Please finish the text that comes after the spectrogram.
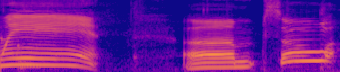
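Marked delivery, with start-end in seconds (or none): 0.0-0.7 high mock sob; fake-cry it high like a baby; mock crying wah. Hosts introducing the crying segment, mock wail. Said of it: "Boohoo moment".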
